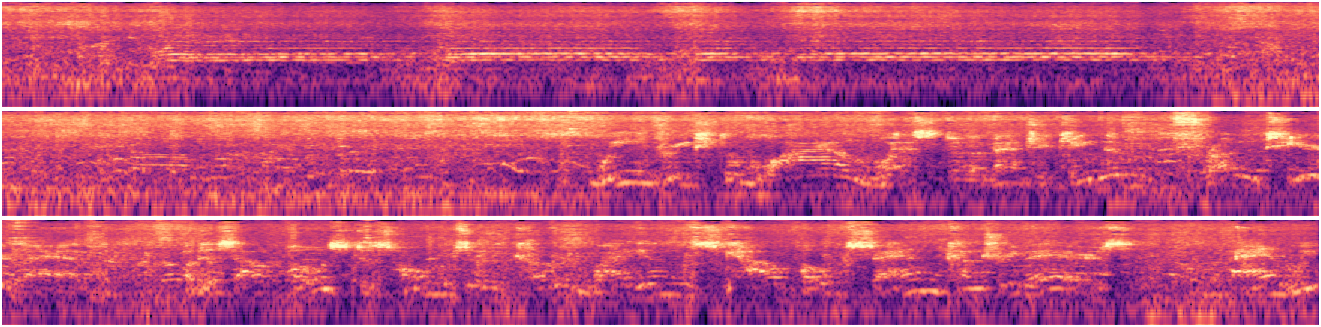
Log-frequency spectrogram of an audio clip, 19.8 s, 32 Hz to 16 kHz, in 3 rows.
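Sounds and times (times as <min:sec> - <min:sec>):
steam train chugging at a theme park: 0:00.0 - 0:19.7
steam train whistle: 0:00.8 - 0:06.1
speech: 0:10.9 - 0:19.7.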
